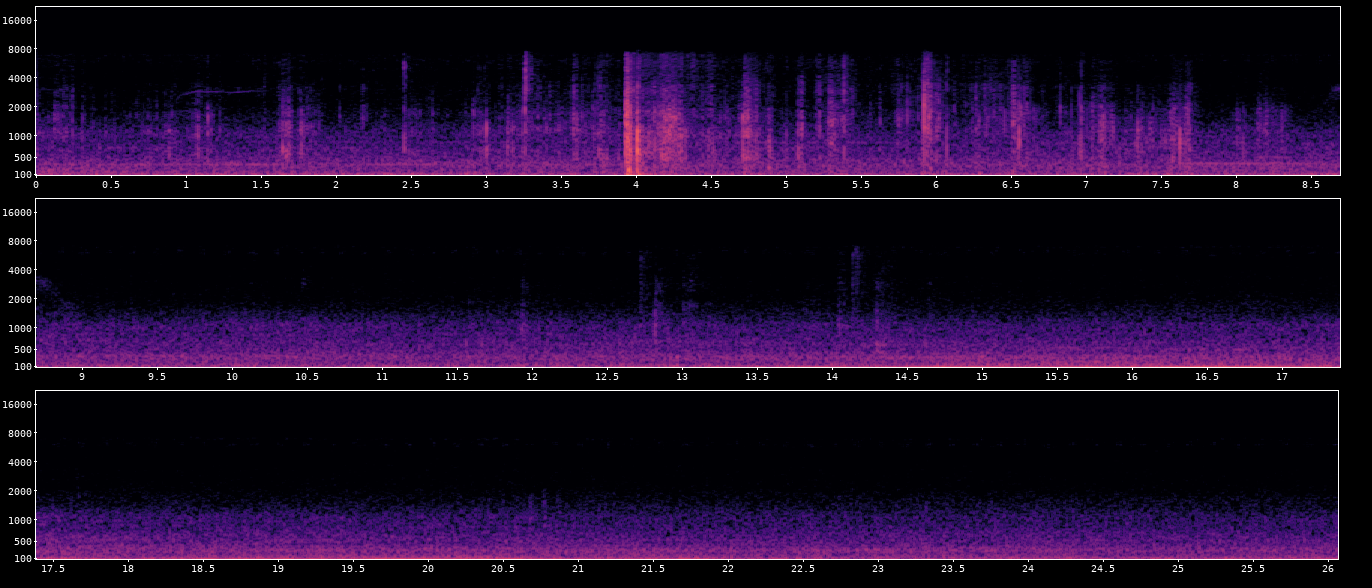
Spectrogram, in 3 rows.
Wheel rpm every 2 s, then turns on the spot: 0, 0, 0, 0, 0, 0, 0, 0, 0, 0, 0, 0, 0.
none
